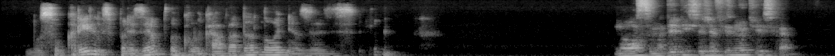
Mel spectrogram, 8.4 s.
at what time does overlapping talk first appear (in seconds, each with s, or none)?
none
